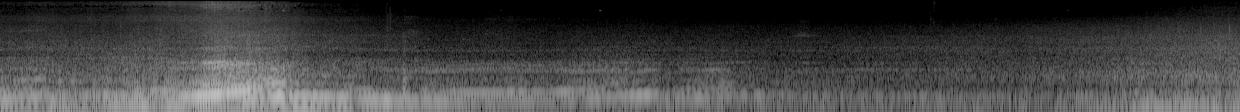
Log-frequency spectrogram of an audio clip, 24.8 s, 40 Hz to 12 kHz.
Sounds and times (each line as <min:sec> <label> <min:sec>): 0:00.0 motocycle passing by 0:07.4
0:00.0 quiet traffic 0:24.8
